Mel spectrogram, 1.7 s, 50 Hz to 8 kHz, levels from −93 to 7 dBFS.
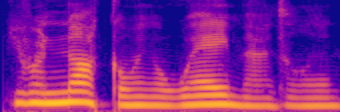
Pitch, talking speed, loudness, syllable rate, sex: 190 Hz, 210 wpm, -14 LUFS, 6.2 syllables/s, female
